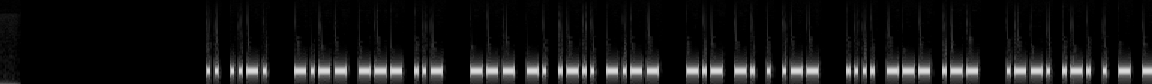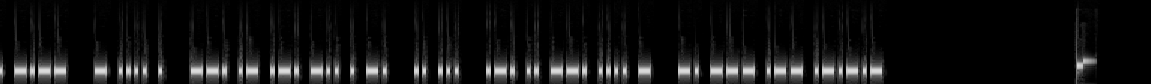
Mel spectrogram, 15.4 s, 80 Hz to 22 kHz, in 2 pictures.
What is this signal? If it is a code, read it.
Morse code, heard as a keyed tone, about 41 wpm, 700 Hz. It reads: IF YOU ONLY KNEW HOW PRETTY THE GARDEN IS RIGHT NOW.
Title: Sentences from Top 1000 Words - Review Part 4 - 45wpm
